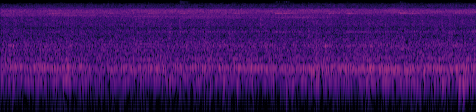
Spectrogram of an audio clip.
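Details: Japanese honey bees keep up continuous fanning on a hot day, producing an even, low, motor-like drone layered under a sustained high hiss that stays level from start to finish.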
